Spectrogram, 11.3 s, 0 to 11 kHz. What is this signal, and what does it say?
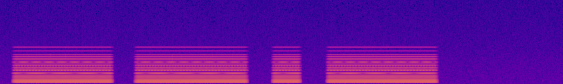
Train horn signal, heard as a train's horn. 2 long, 1 short, 1 long. On North American railways: approaching a public crossing.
